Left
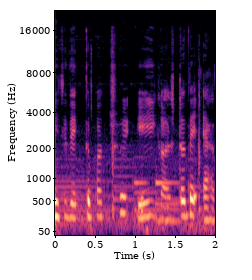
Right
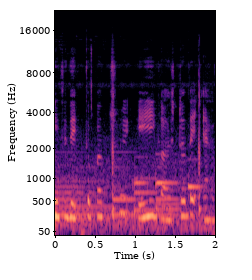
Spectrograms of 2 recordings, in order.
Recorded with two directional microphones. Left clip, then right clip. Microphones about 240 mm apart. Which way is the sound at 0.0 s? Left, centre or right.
Centre.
